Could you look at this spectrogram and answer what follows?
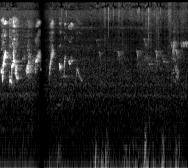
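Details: Red-whiskered bulbul song in the southern 'counting flowers' style, valued for its pattern and rhythm: a quick run of chirpy, warbled notes in the opening second, then fainter scattered notes over a low rumbling hum.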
